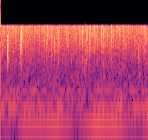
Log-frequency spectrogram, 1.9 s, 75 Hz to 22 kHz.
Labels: {"label": "biophony, midshipman", "recorder": "SoundTrap 500"}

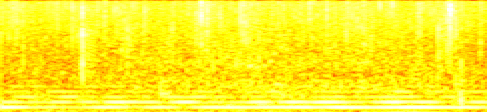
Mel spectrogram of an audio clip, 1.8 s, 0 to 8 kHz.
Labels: {"label": "biophony, midshipman", "recorder": "SoundTrap 500"}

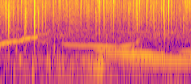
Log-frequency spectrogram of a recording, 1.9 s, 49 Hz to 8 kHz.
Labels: {"label": "biophony", "recorder": "SoundTrap 300"}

